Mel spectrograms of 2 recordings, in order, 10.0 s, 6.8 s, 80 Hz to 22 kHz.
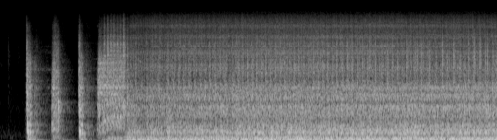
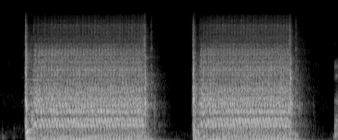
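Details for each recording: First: Sea-Doo Sportster 1800 jet boat, twin Rotax 717 two-stroke engines, stored in a barn 18+ months, good compression, started with carb cleaner, run briefly about 2,000 rpm without cooling water: three cranking bursts, then a steady, even two-stroke drone. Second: Sea-Doo Sportster 1800 jet boat, twin Rotax 717 two-stroke engines, sat in a barn 18+ months, fresh plugs, no carb cleaner: cranks over with even chuffing, good compression, never fires; fuel gauge reads zero, suspected empty tank.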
